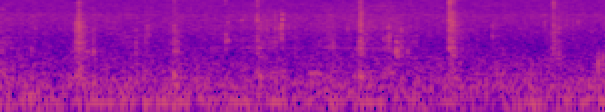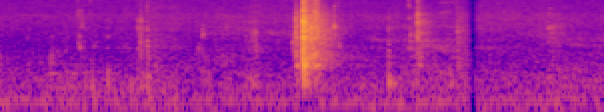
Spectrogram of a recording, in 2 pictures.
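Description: A person chewing soft yellow dragon fruit close to the microphone, with faint wet mouth clicks. One louder, sharp sound comes about four and a half seconds in.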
